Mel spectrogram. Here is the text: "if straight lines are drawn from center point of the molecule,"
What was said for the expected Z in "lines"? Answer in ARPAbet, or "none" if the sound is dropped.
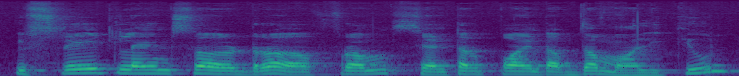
S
